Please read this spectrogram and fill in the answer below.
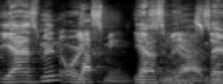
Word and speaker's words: Jasmin: Is it pronounced Yasmin or Yasmin? Yasmin.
